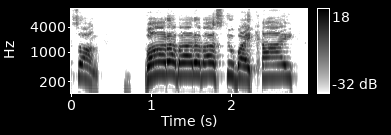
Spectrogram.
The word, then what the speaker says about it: KAJ: Bara bara bastu by Kai. Yes, I'm saying it correctly because I called him Kaj for some reason on my reaction video.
